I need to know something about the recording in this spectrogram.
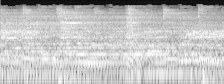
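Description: A live rock band playing a song, with electric and acoustic guitars, drums and keyboard, steady and loud.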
